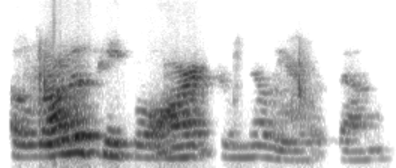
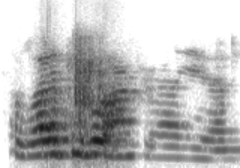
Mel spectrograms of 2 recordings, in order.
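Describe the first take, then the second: First: It is read at a slower pace. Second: It is read at a fast pace.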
